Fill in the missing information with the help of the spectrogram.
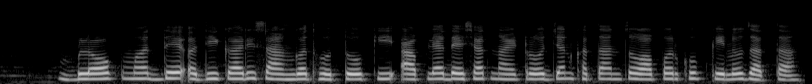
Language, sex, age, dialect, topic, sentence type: Marathi, female, 18-24, Southern Konkan, agriculture, statement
